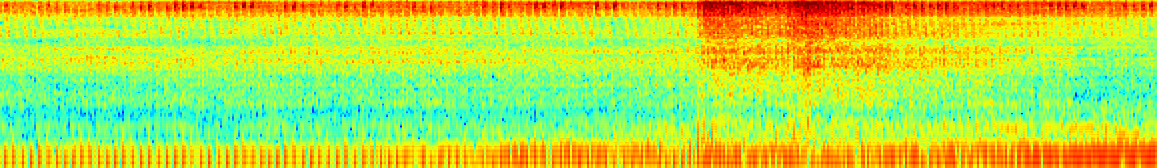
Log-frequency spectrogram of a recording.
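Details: Bajaj single-cylinder engine after the engine was opened up, idling with a thump of about four beats a second and a loose clatter on top, rising slightly. Abnormal mechanical noise; cause unknown.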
